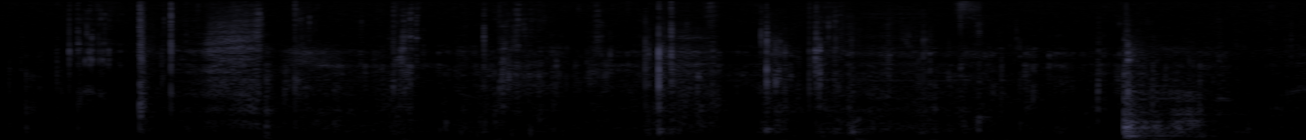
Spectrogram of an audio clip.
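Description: Close-miked chewing and crunching of crispy fried food, with small clicks and crackles throughout and a louder thump a little before the end.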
